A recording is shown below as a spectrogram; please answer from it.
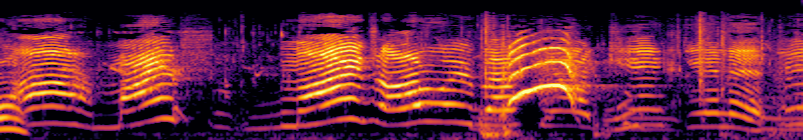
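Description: Young children's high-pitched voices, with a short pause about a second in.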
